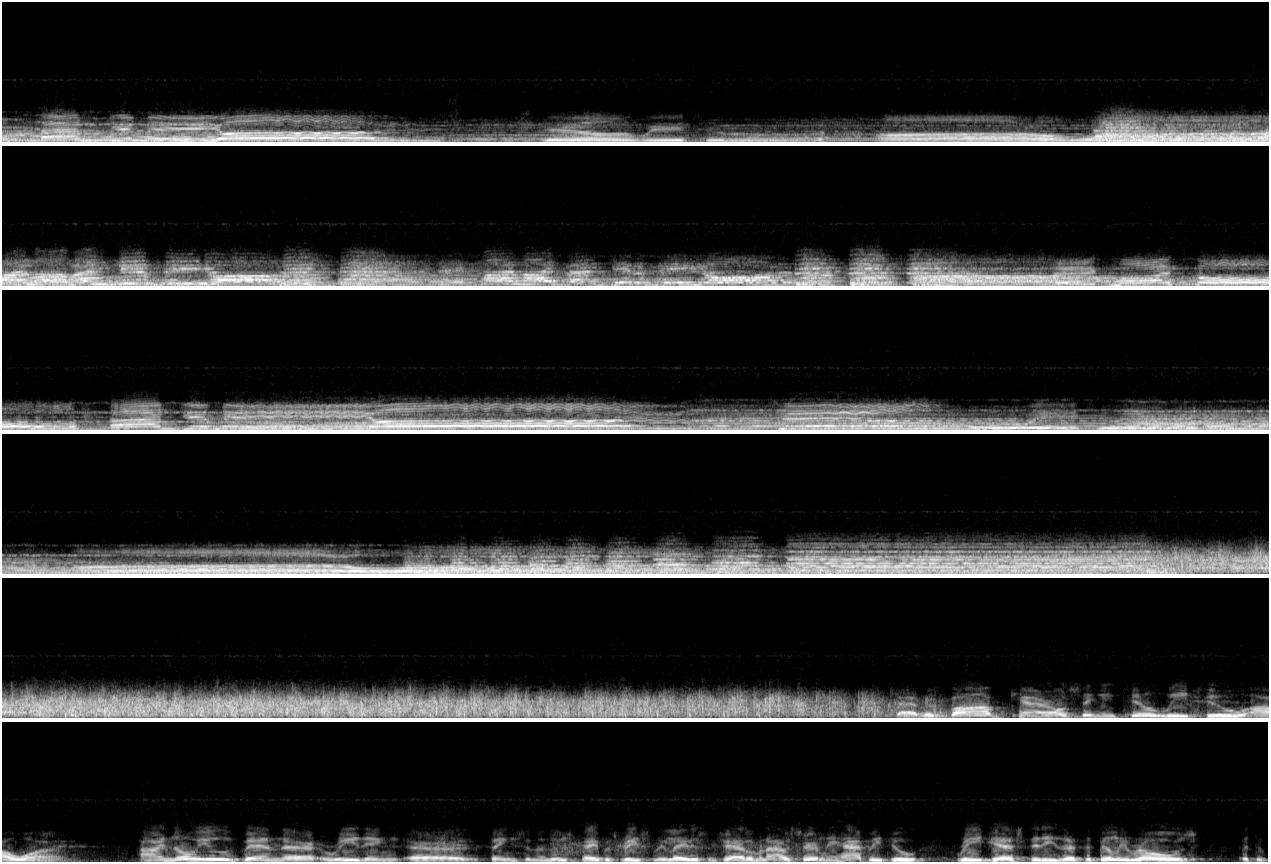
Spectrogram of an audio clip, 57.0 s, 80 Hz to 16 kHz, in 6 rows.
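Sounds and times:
man singing operatic ballad: 0.0s - 12.2s, 16.3s - 34.8s, 44.7s - 57.0s
musical accompaniment: 0.0s - 37.8s
audience applause: 36.6s - 45.2s.

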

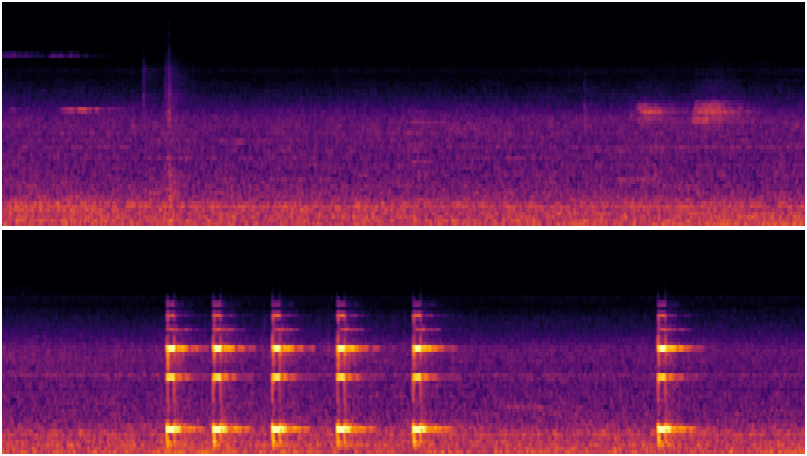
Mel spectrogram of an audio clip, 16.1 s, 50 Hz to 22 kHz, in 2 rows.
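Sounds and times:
steady hum: 2.2s - 16.0s
keypad beeps: 9.7s - 12.6s, 14.6s - 15.1s.

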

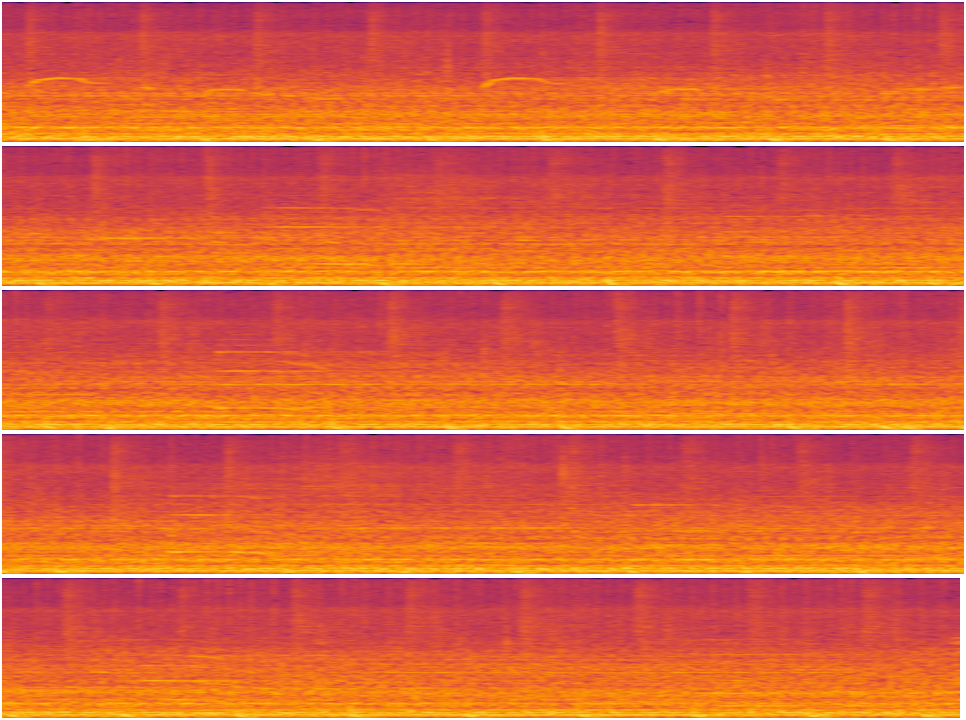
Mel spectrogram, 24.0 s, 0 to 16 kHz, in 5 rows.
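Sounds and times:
short high chirps: 0.0s - 24.0s
tractor engine running: 0.0s - 24.0s.

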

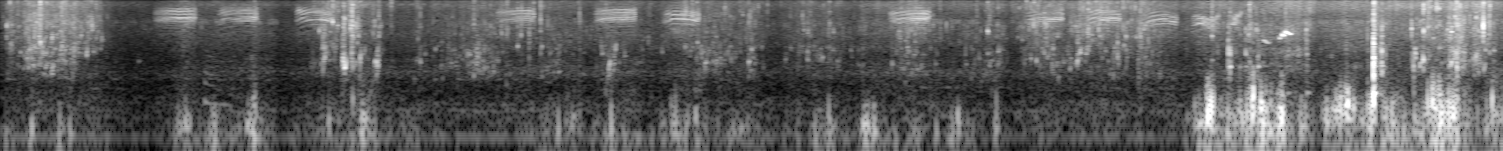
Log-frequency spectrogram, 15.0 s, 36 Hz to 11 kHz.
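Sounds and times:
muddy water sloshing and dripping: 0.0s - 1.1s, 3.1s - 15.0s
soft splashes: 0.0s - 1.1s, 3.1s - 11.8s, 14.1s - 15.0s.

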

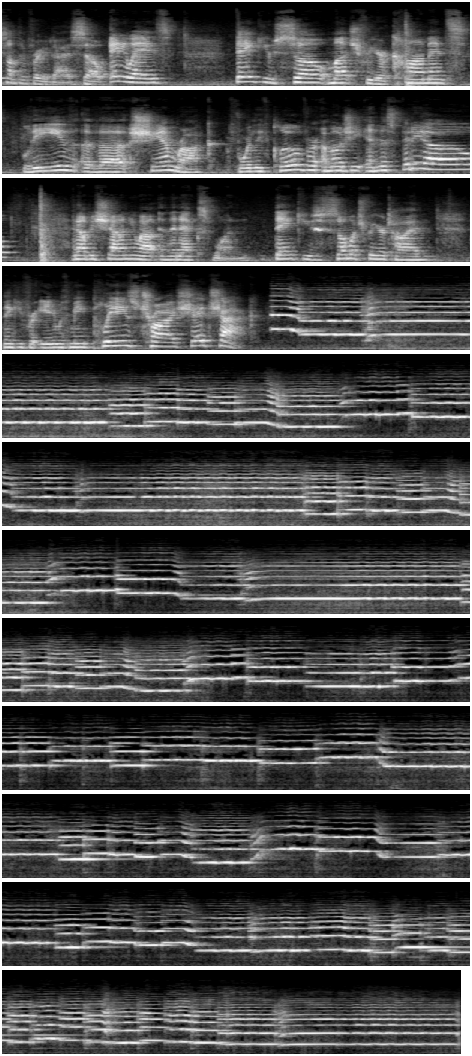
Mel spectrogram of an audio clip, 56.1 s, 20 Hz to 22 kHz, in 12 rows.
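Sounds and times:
solo violin melody: 16.5s - 56.0s.

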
